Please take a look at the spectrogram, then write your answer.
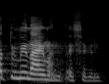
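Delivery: ordinary talk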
